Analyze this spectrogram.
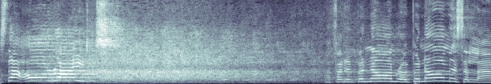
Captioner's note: audience laughs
